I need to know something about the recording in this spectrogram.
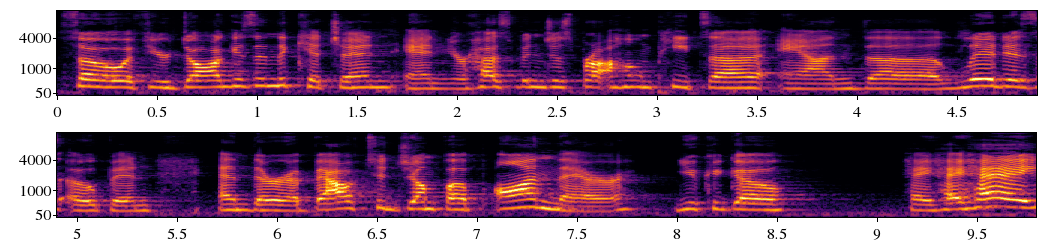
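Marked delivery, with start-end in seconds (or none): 9.1-9.8 louder, higher-pitched, interrupting hey. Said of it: "as an interrupter".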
